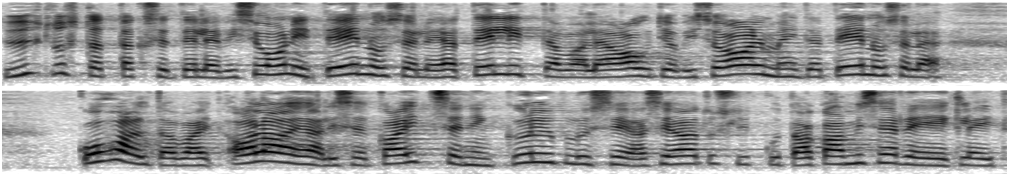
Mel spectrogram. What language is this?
Estonian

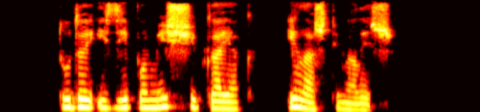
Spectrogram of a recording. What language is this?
Mari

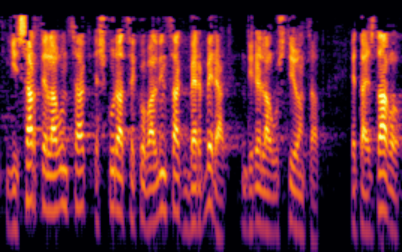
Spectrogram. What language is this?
Basque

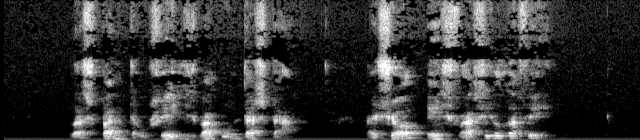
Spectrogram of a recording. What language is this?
Catalan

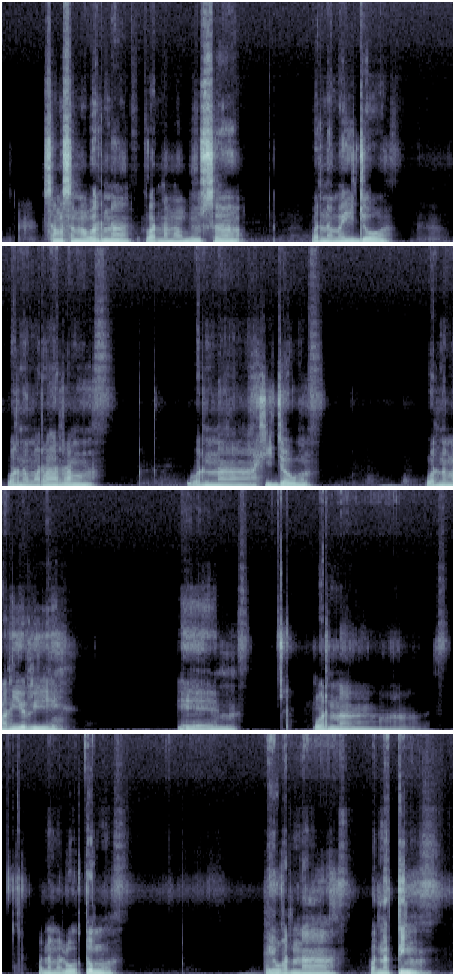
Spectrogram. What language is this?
Tae'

